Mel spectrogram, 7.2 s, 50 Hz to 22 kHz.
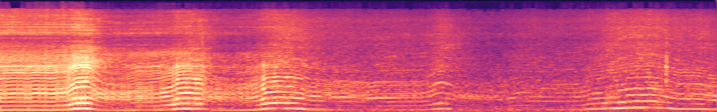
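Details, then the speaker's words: Restored 1988 Kyosho Ford RS-200 with OS Max 10 FP-B nitro engine, warmed up, tuned so engine doesn't cut out on full braking: buzz swells and drops cleanly with throttle, tone changes as exhaust flap opens; normal running under load. "and again if you listen really carefully you can hear the change in engine tone when the little exhaust flap opens"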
